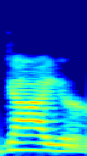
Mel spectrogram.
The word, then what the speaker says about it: Greier: sweet tonight we'll see your name is pronounced geyer right yes okay i was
